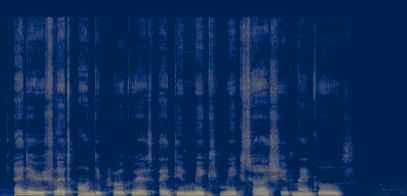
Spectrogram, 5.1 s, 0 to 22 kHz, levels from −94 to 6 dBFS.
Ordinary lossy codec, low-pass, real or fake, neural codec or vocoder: none; none; real; none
